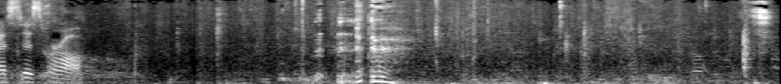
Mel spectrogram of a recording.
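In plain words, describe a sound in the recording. Chairs creak and knock as a group of people sit down in a large room.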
